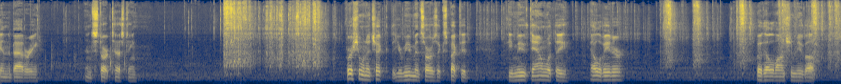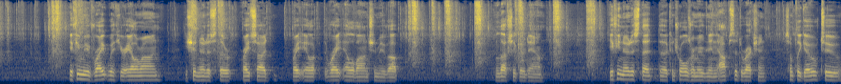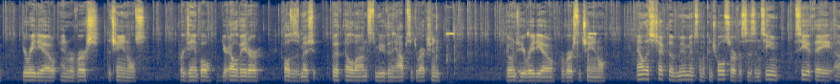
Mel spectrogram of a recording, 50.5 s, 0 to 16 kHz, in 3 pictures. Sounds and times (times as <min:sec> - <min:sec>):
Speech: 0:00.0 - 0:00.8, 0:01.7 - 0:02.8, 0:06.9 - 0:09.4, 0:10.1 - 0:12.5, 0:15.1 - 0:16.4, 0:18.2 - 0:24.8, 0:26.7 - 0:27.8, 0:29.0 - 0:36.6, 0:37.2 - 0:42.5, 0:43.8 - 0:45.8, 0:46.4 - 0:50.4
Inside, small room: 0:00.0 - 0:50.4.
